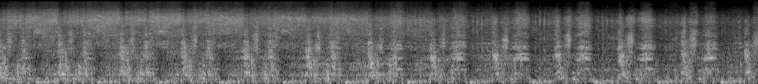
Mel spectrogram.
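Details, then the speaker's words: Over-100-year-old Chicago Pneumatic steam engine/air compressor, first run in decades, compressor head off, unbolted with no counterbalance: loud hissing chuffs about 97 a minute, steam escaping between beats, uneven running; needs seals everywhere and should be bolted down. "she definitely needs seals everywhere not a very balanced unit so it would be bolted down for sure"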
